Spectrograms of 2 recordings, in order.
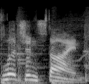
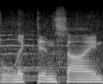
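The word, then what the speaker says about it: Liechtenstein: place called again lichenstein it's lichenstein and yes after recording this video I did learn that it's pronounced lonstein everybody laugh at the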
